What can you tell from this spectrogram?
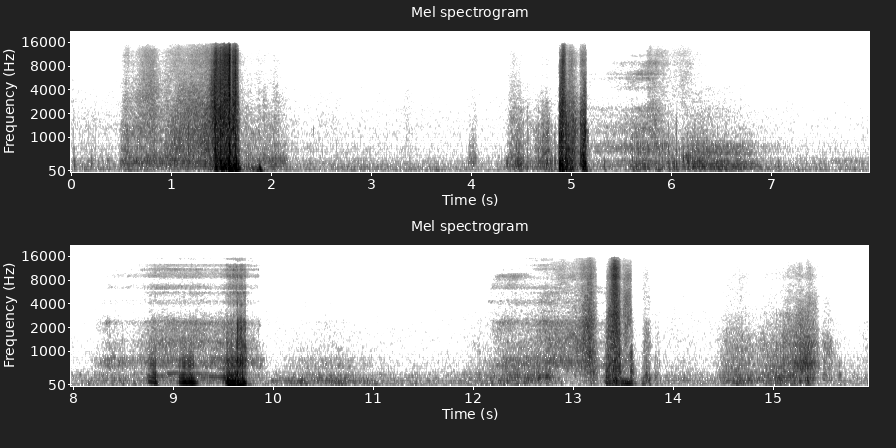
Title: My mom snoring really loud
